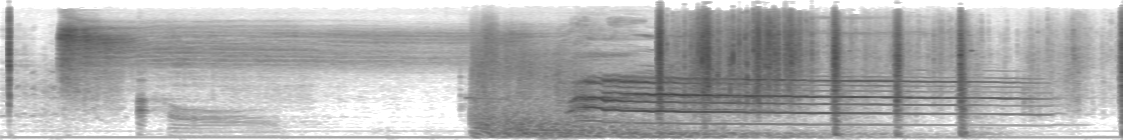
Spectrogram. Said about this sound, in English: Boy, that blast did the job, all right. Blew these doors wide open. Wow, that blast blew all these crates in here open.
